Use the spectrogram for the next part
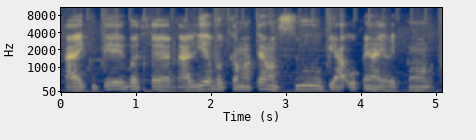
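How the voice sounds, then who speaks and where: Dude hosting a game chat, english slang everywhere, music low in the back. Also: male voice, little pitch movement, moderate pace, fairly bright tone. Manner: mixes English slang into French, hype-man energy. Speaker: host.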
